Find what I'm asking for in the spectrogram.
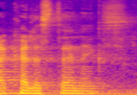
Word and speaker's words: Calisthenics: Und das andere ist, ich werde es höchstwahrscheinlich nicht korrekt aussprechen können, aber es heißt Calisthenics. ist das richtig? – Ja, Calisthenics.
